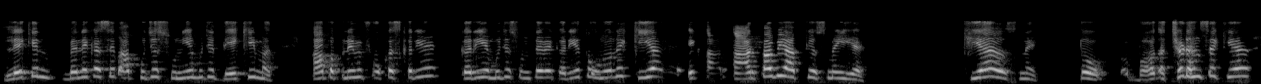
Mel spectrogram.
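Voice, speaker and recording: A woman's voice: high-pitched, moderate pace, no room sound. A woman yoga teacher speaking bluntly and plainly to her students over a video call. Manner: blunt and straightforward, self-described strict. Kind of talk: online class talk with students. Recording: dull lo-fi video call audio.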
